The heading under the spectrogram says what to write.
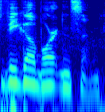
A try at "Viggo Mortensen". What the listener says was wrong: Oh, okay. Then you said Bortensen.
